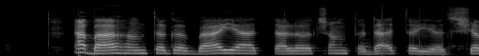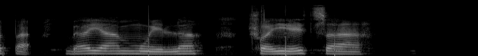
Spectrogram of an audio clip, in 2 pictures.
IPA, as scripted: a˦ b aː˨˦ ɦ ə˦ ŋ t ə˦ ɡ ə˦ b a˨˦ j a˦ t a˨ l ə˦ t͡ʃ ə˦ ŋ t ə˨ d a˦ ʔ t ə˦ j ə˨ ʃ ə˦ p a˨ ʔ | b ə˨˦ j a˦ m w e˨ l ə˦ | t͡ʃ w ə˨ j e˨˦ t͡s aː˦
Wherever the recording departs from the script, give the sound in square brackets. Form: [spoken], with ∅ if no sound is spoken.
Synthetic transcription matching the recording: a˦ b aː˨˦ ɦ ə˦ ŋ t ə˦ ɡ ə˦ b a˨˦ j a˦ t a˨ l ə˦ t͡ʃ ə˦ ŋ t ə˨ d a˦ ʔ t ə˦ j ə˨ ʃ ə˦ p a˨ ʔ | b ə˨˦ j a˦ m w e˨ l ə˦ | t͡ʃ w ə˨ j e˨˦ t͡s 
